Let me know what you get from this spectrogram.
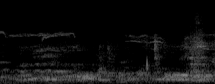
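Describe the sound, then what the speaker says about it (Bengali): Racing pigeons coo softly in a breeding loft, with low, murmuring calls and a few brief chirps in the background. "এটা আমার ব্রিডিং লফট, এখানে আমার অনেক পছন্দের কবুতর আছে"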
